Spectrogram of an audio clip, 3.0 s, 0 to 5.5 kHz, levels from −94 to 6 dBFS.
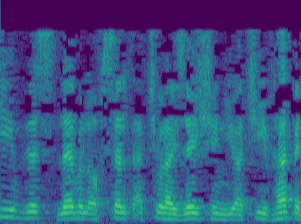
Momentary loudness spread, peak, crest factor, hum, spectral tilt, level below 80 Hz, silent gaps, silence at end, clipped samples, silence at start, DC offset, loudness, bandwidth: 5 LU; -8 dBFS; 18 dB; none; -7 dB/octave; -68 dBFS; none; 0 s; under 0.1%; 0 s; under 0.1%; -26 LUFS; 5 kHz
